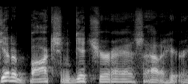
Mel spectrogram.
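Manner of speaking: mock irate, furious boss yelling and barking. Retelling how a former boss burst in to fire him: imitating a yelling boss. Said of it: "he's yelling and screaming".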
